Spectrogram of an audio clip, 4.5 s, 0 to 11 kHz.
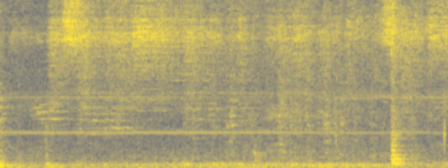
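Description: A Thyssen passenger elevator, built in 2000, arriving at the landing and sliding its doors open, over a steady mechanical rumble with a thin high whine. A sharp click at the start and another near the end.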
